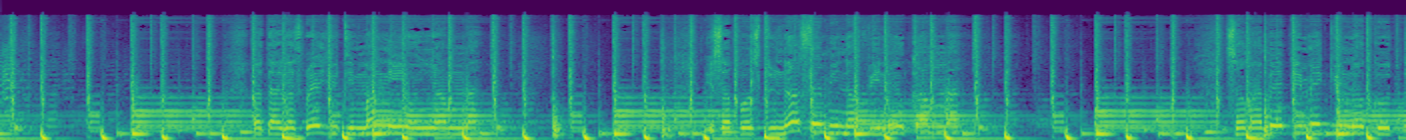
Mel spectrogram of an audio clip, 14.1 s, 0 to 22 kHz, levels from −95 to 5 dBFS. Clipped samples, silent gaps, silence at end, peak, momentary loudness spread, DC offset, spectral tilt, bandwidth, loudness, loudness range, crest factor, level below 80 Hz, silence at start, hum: 0.3%; none; 0 s; 0 dBFS; 7 LU; under 0.1%; -5.5 dB/octave; 15 kHz; -11 LUFS; 2 LU; 10 dB; -16 dBFS; 0 s; none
